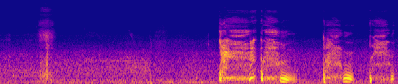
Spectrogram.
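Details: Man sick with an extremely stuffy nose and horrible cough: after a quiet stretch and a sniff, a few deep, rattling coughs with throat clearing over outdoor noise; wet productive cough.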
